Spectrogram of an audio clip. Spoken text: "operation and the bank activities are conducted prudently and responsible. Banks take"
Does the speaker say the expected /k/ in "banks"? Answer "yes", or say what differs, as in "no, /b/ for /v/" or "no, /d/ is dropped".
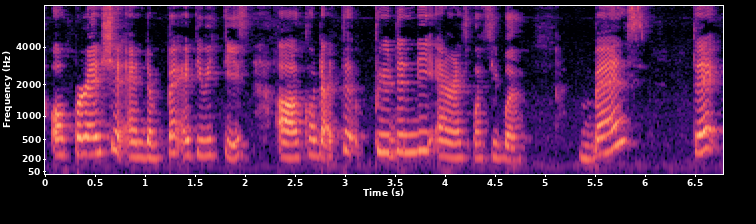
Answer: no, /k/ is dropped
